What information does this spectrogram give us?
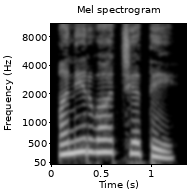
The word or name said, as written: ಅನಿರ್ವಾಚ್ಯತೆ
